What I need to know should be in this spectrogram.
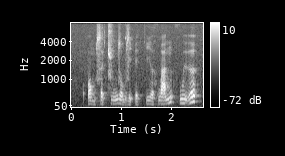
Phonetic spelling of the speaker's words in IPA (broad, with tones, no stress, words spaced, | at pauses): ʔɔ˨˩msə̰˧˨j t͡ɕu˨˦ŋzo̰˧˨wzḭ˧˨ʔe˨˩k̚ ʔi˨˩ə̯hwa˨˦n | hwɨ̰˧˥ə̯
